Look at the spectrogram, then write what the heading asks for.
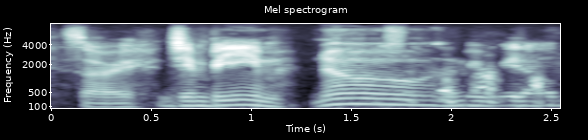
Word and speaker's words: Jim Beam: the really like expensive uh my brain just Jim Bean sorry Jim Beam no let me read all the names on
